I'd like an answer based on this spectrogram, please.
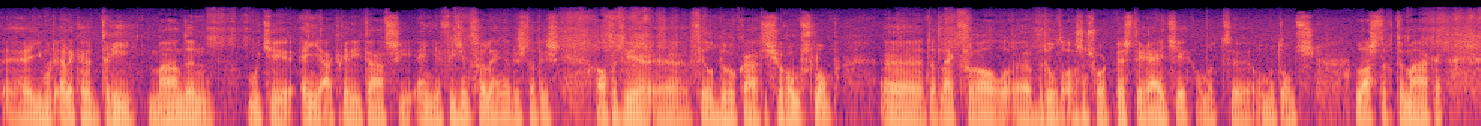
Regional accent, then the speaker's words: Netherlands; de hele atmosfeer hier is toch ook wel een beetje vergelijkbaar met de kerstsfeer in Nederland, hoor.

